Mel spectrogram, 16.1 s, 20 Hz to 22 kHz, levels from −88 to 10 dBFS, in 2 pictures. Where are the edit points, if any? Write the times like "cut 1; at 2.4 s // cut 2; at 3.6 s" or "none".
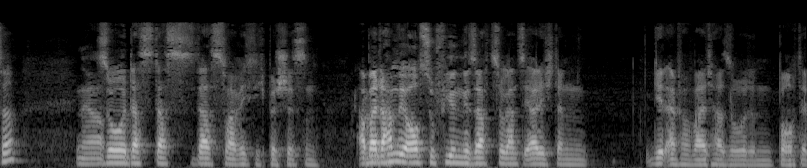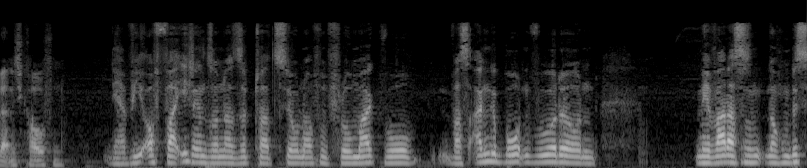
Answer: cut 1; at 10.0 s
